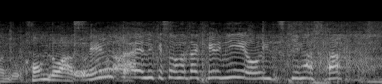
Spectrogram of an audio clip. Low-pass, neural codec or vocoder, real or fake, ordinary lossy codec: none; codec, 16 kHz, 4 kbps, FunCodec, trained on LibriTTS, 50 frames a second; fake; none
